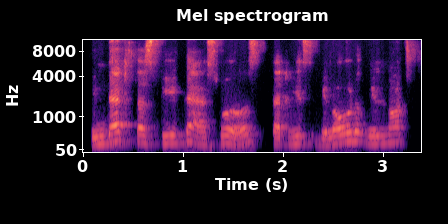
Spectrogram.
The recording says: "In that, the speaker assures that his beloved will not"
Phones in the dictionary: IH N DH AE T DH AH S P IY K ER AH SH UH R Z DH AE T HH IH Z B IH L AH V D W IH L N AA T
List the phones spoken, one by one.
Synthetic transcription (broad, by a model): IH N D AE T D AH S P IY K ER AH S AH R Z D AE T HH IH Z B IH L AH D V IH L N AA T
